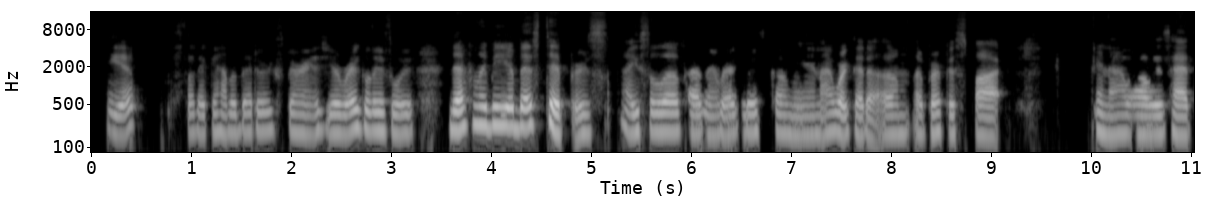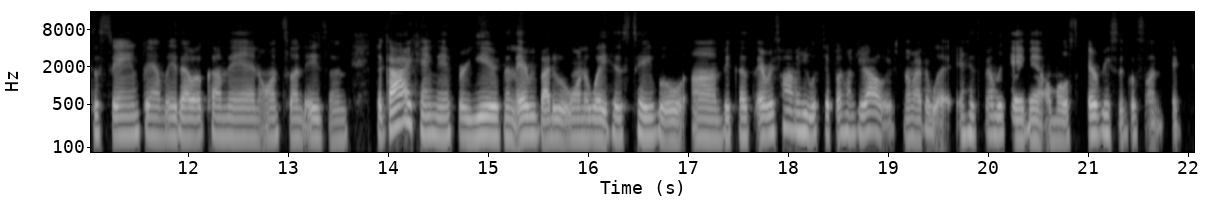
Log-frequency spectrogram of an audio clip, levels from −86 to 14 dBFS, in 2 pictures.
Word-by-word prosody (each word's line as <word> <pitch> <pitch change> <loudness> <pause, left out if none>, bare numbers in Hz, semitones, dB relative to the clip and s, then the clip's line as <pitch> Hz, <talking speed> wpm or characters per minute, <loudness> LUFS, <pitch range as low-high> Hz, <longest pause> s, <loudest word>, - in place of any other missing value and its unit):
Yes, 170 +2 -1 0.5
so 170 - -5
they 165 -1 -4
can 175 +1 -7
have 165 -1 -5
a 170 - 0
better 180 +1 -3
experience. 175 -1 -6
Your 170 0 +1
regulars 185 0 +2
would 170 0 -1 0.4
definitely 220 +4 +6
be 225 +1 +4
your 220 -1 +8
best 220 +2 +3
tippers. 170 0 +5 0.2
I 175 - -3
used 180 +1 -2
to 180 - -1
love 180 0 +4
having 165 -1 -1
regulars 165 +2 0
come 170 -3 -4
in. 155 +1 -6
I 175 - -2
worked 175 -1 +2
at 155 - +1
a, - - -2
um, 165 +1 -3
a - - -3
breakfast 170 0 -2
spot, 155 -1 +1 0.9
and 175 -4 -2
I 160 +1 -4
would 165 - -3
always 160 0 +2
have 155 -3 +3
the 165 - -3
same 155 +1 -3
family 150 -2 -3
that 150 -1 +1
would 145 0 0
come 150 -1 -4
in 145 -1 -4
on 145 +3 -6
Sundays, 145 0 -3
and, 135 +3 -9 0.3
the - - -1
guy 240 +7 +8
came 160 -7 -3
in 150 +2 -2
for 150 - -3
years, 150 +1 +4
and 150 -2 -3
everybody 145 -2 +3
would 140 - 0
wanna 145 0 -2
wait 145 -3 +1
his 150 0 -3
table, 150 -5 0
um, 140 -1 -2
because 150 0 -3
every 155 +3 +3
time 195 +1 -3
he 175 -1 +1
would 155 +1 -3
tip - - -2
$100 165 +2 -1
no 145 - -7
matter 140 -1 -4
what, - - -3
and 155 - -6
his 160 -2 -3
family 155 0 -3
came 140 -1 0
in 140 - 0
almost 130 0 -4
every 165 +1 +4
single 160 0 -8
Sunday 220 +6 -12
160 Hz, 220 wpm, -24 LUFS, 150-175 Hz, 0.9 s, your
